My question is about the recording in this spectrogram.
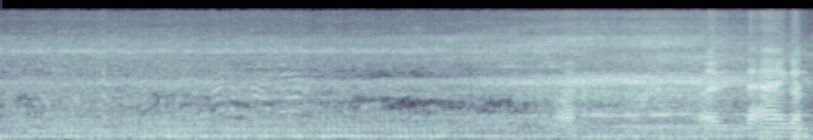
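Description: A motorbike engine running steadily close by, with people's voices coming in from about four seconds in.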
